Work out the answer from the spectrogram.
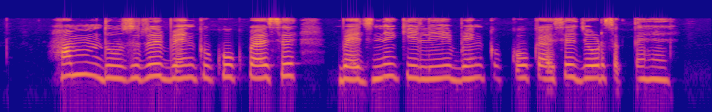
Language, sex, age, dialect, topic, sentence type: Hindi, female, 18-24, Awadhi Bundeli, banking, question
